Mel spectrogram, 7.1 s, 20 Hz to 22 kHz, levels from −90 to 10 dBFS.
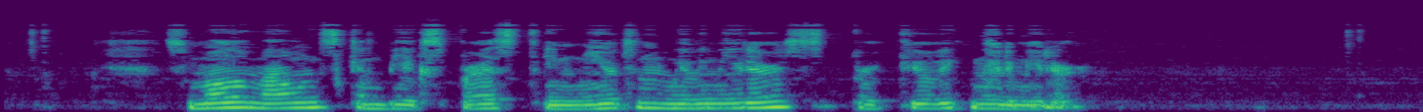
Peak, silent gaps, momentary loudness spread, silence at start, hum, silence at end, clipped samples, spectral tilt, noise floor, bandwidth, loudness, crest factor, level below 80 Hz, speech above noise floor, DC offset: -2 dBFS; none; 10 LU; 0.65 s; none; 1.7 s; under 0.1%; -5.5 dB/octave; -66 dBFS; 9.4 kHz; -17 LUFS; 16 dB; -62 dBFS; 50 dB; under 0.1%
